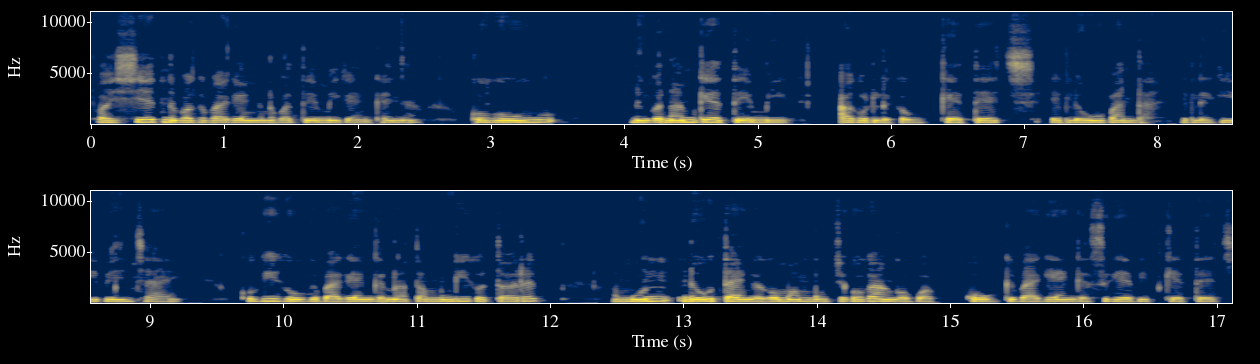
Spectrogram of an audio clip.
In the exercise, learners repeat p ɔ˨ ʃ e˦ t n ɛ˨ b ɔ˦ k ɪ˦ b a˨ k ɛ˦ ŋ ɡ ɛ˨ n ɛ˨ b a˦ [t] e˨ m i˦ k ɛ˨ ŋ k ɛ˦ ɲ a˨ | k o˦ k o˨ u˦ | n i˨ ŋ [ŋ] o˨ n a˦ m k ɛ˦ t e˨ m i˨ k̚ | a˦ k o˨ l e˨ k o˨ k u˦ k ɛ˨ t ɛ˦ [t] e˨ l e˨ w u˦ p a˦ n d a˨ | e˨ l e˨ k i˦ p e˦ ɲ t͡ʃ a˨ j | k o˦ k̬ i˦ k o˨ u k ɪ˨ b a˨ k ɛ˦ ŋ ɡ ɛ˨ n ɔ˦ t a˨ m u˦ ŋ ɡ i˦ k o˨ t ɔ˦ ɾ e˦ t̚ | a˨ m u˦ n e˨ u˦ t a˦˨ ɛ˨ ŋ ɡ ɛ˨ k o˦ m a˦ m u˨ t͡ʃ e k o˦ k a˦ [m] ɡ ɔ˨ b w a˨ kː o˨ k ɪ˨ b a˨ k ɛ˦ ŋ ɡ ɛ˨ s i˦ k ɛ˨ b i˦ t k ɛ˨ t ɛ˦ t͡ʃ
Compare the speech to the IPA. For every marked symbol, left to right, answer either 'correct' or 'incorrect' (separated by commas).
correct, incorrect, incorrect, incorrect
